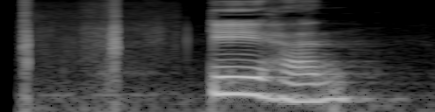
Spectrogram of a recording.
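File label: "to walk", Australian English; PictureDictionary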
